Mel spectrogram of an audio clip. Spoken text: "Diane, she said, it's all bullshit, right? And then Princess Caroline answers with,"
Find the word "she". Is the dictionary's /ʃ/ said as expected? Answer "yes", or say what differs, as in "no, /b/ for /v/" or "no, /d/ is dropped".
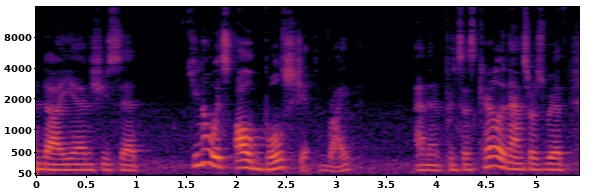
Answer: yes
